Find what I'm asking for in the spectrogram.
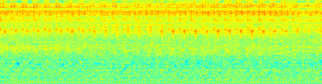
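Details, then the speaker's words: Ford Fiesta race car warming up to temperature; steady even tick-over with constant low hum, no stumbles or misfire beats; normal idle. "but yeah well John's car is ticking over very very nicely"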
